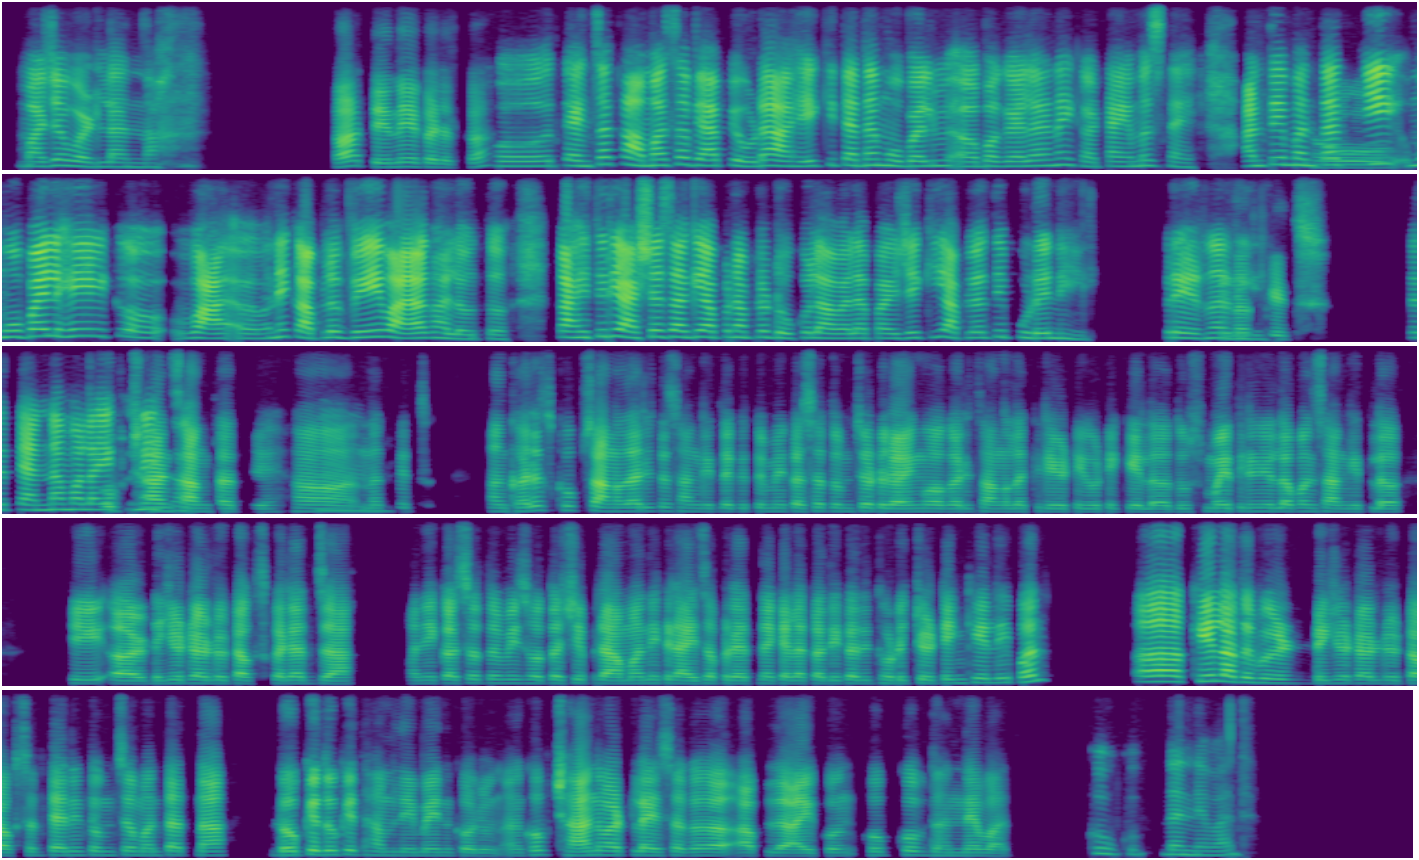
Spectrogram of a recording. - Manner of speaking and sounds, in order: chuckle; in English: "ड्रॉईंग"; in English: "डिटॉक्स"; in English: "डिटॉक्स"; in English: "मेन"
- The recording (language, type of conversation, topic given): Marathi, podcast, तुम्ही इलेक्ट्रॉनिक साधनांपासून विराम कधी आणि कसा घेता?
